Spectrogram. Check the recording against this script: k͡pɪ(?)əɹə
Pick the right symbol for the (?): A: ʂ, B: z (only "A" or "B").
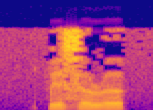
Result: B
